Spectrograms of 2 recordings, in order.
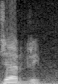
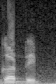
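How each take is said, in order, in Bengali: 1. শব্দটি একটি j ধ্বনি দিয়ে শুরু হয়। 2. শব্দটি একটি শক্ত g ধ্বনি দিয়ে শুরু হয়। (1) "জিমকে যদি জিম হিসেবে ব্যবহার করি তাহলে বলবো জাররিব" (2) "জিমকে যদি আমরা গইন হিসেবে ব্যবহার করি তাহলে বলবো গাররিব"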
